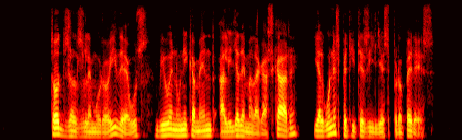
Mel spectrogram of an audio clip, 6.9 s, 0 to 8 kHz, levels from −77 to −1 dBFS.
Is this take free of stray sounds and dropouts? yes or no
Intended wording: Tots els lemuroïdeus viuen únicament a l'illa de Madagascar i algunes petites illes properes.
yes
